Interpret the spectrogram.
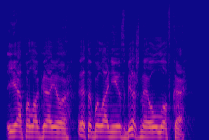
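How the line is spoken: Sighing. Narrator (Russian): вздохнул Джоад

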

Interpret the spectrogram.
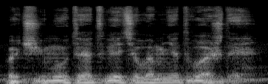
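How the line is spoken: Hoarse question. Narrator (Russian): охрипшим голосом спросил капитан

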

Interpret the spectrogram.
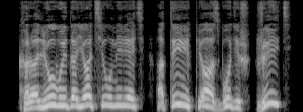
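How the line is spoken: Shouting out. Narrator (Russian): Она выкрикнула

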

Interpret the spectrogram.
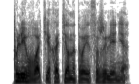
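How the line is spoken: Growled through gritted teeth. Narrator (Russian): сквозь зубы прорычал Гордон

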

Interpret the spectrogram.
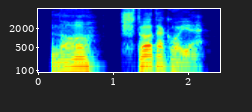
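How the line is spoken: Hissing. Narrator (Russian): прошипел престол тени

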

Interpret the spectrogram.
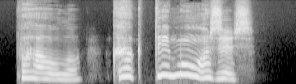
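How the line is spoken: Trembling voice, sobbing. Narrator (Russian): Голос Виктории дрогнул, и она разрыдалась

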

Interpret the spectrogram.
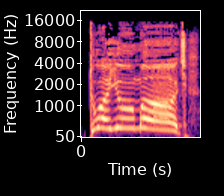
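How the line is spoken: Yelling. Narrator (Russian): заорал Федя

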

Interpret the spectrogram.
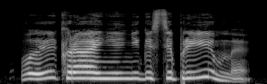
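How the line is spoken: Hoarse, breathless. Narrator (Russian): прохрипел принц, еле вырвавшись из цепких рук разгневанного Чейза

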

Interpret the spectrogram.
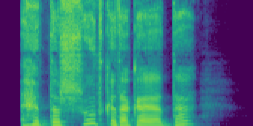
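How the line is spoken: After laughing, clarifying. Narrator (Russian): уточнила я, отсмеявшись

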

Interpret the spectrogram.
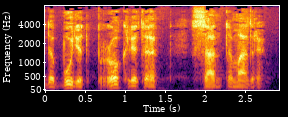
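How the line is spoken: Unconscious dying whisper. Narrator (Russian): в эту последнюю минуту жизни губы его бессознательно прошептали

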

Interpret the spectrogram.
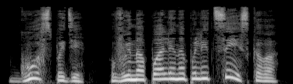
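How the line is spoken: Exclamation. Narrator (Russian): воскликнул фабрикант

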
